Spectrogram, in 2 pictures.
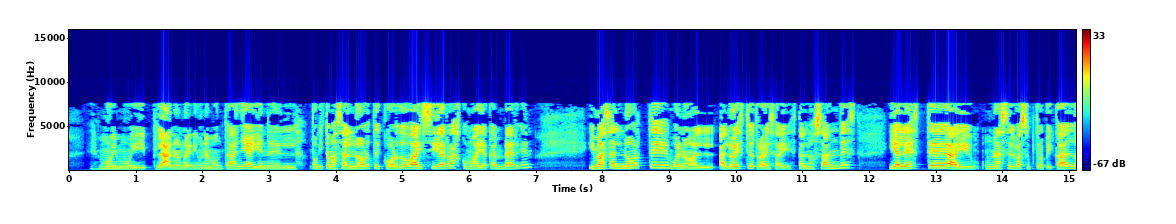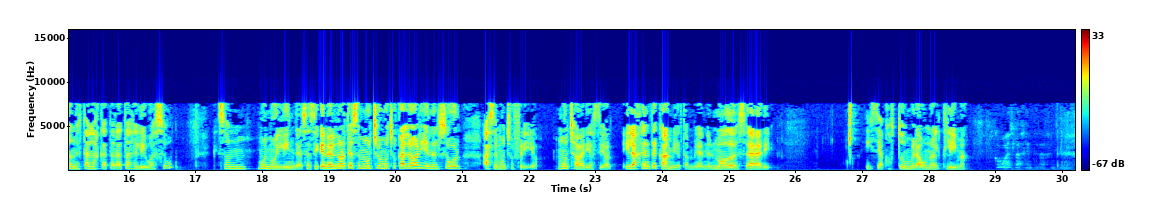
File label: Argentina, dialekt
